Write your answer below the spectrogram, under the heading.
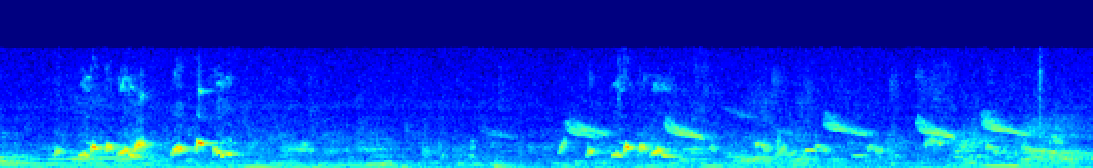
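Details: Red-whiskered bulbul kept as a decoy bird for trapping: bursts of bright chirpy warbled phrases, quick rising and falling notes, with other birds calling around it.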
